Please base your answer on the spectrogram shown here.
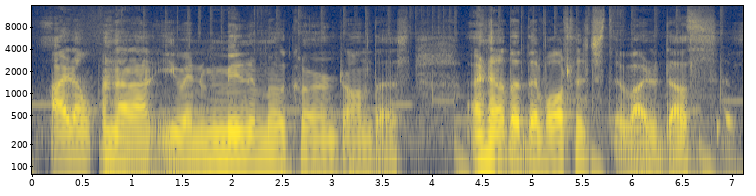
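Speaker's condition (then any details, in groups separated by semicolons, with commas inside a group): Cerebral palsy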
